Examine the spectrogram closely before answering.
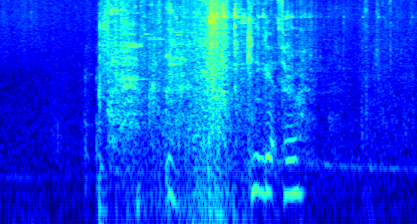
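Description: A chain-link fence rattles and clanks.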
